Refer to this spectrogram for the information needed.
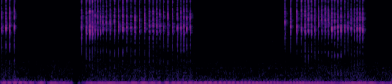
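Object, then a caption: Steel ratcheting wrench. A solid chrome steel combination wrench with a hinged flex ratchet head is held in one hand while the ratchet is worked back and forth and the flex head is pivoted. This gives rapid, bright, dry pawl clicking in three bursts: a brief one at the start, a long run, then another after a quiet pause. A steady low hum runs underneath throughout.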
